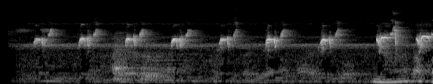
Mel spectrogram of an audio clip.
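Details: Long-tailed shrike singing intensely: a run of about nine bright, chirpy notes, each with a short rising upper flourish, spaced roughly half a second apart. A steady thin tone hums underneath throughout.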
